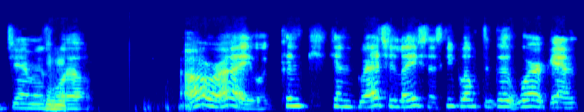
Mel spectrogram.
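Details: Adult speaker, conversational talk; normal speech.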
